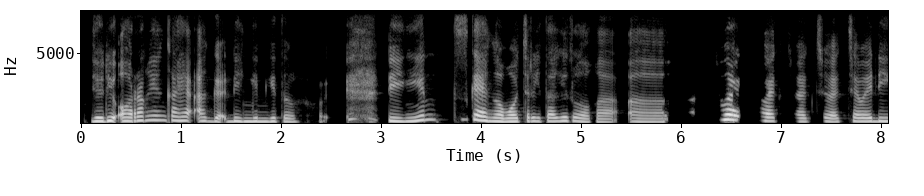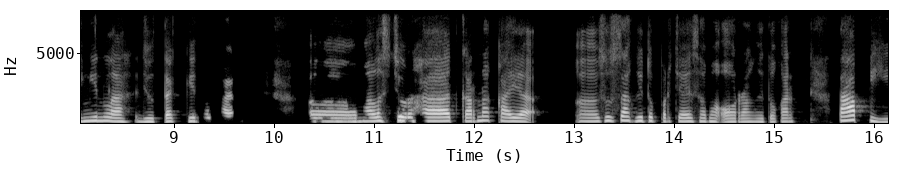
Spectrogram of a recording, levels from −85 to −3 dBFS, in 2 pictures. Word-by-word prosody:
jadi 245 +2 +5
orang 275 +4 +3
yang 315 - -3
kayak 275 -1 +2
agak 230 -3 -1
dingin 230 -1 +1
gitu, 230 -1 -3 1.0
dingin 250 +5 +2 0.3
terus 355 - -16
kayak 315 -5 +7
nggak 235 -2 +5
mau 225 0 +4
cerita 245 -1 -1
gitu 260 0 0
loh 210 -2 -1
Kak, 200 -1 -4 0.2
eee, 210 -1 -4 0.6
cuek 345 -2 +8 0.2
cuek 255 -3 0
cuek 225 -1 -6
cuek, 220 -2 -2
cewe 230 -2 +1
dingin 255 +2 +2
lah 230 -2 +3 0.2
jutek 220 +1 -1
gitu 245 0 -4 0.2
kan, 200 -1 -1 0.8
eee, 230 -1 0 0.2
males 245 0 +2
curhat 255 -1 +5
karena 245 +4 +1
kayak, 245 - +2 0.5
eee, 240 -1 -3
susah 270 +2 +1
gitu 260 0 0
percaya 235 0 -2
sama 230 -1 -2
orang 215 0 -2
gitu 210 0 -6
kan. 225 0 -3 0.5
Tapi 310 -2 +5
240 Hz, 150 wpm, -23 LUFS, 225-260 Hz, 1.0 s, cuek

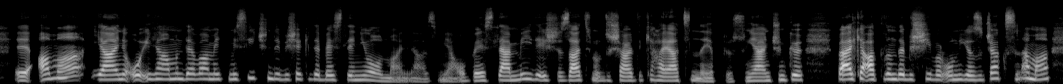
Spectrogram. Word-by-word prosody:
eee, 185 0 +2
ama, 245 -3 +2 0.2
yani, 225 +1 +5
o 440 0 +1
ilhamın 245 -1 -2
devam 250 0 -1
etmesi 240 +3 -6
için 275 -1 -6
de 245 - -6
bir 230 - -9
şekilde 235 -1 -6
besleniyor 210 -1 -3
olman 150 -4 -7
lazım. 135 -3 -14
Ya, - - -11
o 170 - -10
beslenmeyi 195 +7 0
de, 215 - -1
işte, 190 -1 -6
zaten 195 +1 +2
o - - -11
dışarıdaki 185 +2 -2
hayatınla 175 - 0
yapıyorsun. 130 - -10
Yani, 175 +1 +1
çünkü 210 +2 0 0.4
belki 235 +1 +9
aklında 235 0 +3
bir - - -4
şey 245 +1 -1
var, 215 - -3
onu 210 +2 -3
yazacaksın 225 +4 -2
ama 250 -3 +1
215 Hz, 190 wpm, -24 LUFS, 185-240 Hz, 0.4 s, belki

